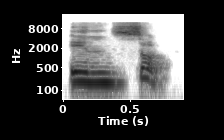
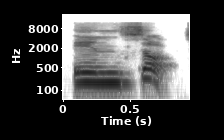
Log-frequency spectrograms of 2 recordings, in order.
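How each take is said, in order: First: "insult" starting strong on IN, dropping for sult; noun-style "insult", first syllable stressed. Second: "insult" with a weak first syllable rising to a strong SULT; stress on second syllable. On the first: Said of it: "en el segundo caso se debe pronunciar como". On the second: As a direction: lean on the end of "insult": in-SULT. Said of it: "esta primera la debemos de pronunciar como". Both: Shown as a demonstration.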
